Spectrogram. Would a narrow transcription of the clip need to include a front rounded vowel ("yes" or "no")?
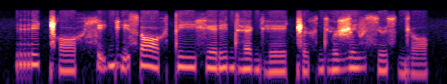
yes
